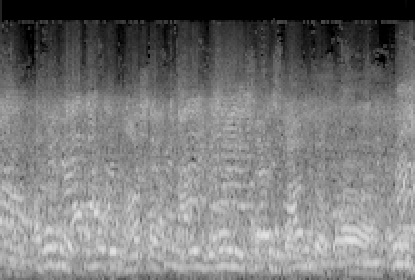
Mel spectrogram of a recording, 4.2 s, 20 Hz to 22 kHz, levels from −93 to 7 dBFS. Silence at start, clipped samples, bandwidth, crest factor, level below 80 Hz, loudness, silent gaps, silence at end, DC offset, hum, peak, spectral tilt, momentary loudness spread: 0 s; under 0.1%; 16 kHz; 10 dB; -46 dBFS; -10 LUFS; none; 0 s; under 0.1%; none; 0 dBFS; -3.5 dB/octave; 2 LU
